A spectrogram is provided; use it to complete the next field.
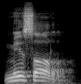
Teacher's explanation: Misr dibaca tebal. Kenapa? Karena fathah misra ketika wasolnya.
